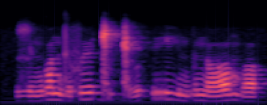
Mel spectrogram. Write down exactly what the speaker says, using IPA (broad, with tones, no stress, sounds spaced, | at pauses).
ɮ ɘ˩ ŋ ɡ ɒ˥ n d ə˩ f ɘː˥ ɡ͡ǁ i˥ ɡ͡ǁ ʊ˩˥ | r iː˥˩ m b ʊ˧ n ɒː˩˥ m b ɒ˩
